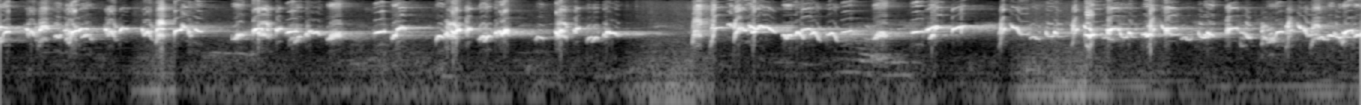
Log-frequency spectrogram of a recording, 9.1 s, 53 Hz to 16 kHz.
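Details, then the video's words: Yellow-vented bulbul giving powerful 'nggaruda' song as a lure for wild sooty-headed bulbuls; fast, slurred, chattering notes run continuously, rising in intensity after a brief lull near 4.5 seconds. "TRUCUKAN GACOR Nggaruda Super Ampuh Untuk Suara Panggilan Burung Kutilang Liar"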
